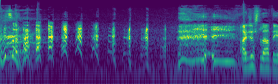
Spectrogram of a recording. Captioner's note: laughing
